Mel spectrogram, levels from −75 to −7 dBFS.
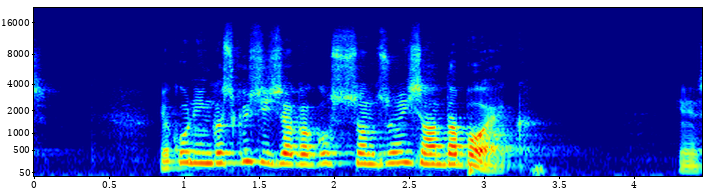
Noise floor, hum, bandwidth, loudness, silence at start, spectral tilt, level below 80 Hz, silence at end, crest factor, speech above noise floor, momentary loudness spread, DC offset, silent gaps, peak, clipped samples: -63 dBFS; none; 16.5 kHz; -24 LUFS; 0 s; -5 dB/octave; -58 dBFS; 0 s; 20 dB; 40 dB; 16 LU; under 0.1%; none; -6 dBFS; under 0.1%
